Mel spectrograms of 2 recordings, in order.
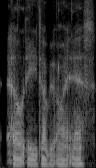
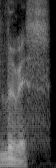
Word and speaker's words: Lewis: So L E W I S. So we pronounce that as Lewis, but it's sort of similar to that name.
